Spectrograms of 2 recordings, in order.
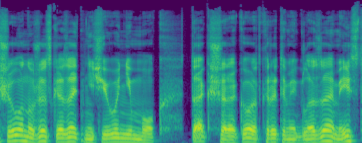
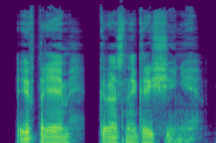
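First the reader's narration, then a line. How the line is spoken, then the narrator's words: Muttered. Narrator (Russian): пробормотал Крутов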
